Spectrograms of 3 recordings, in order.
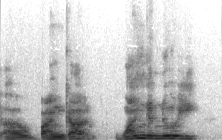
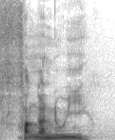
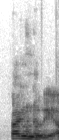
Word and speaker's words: Whanganui: And an unfortunate incident, in 1847, an English sailor accidentally shot a Maori, which started the Whanganui campaign in the New Zealand Land Wars. – Ooh, ouch. It's actually pronounced Whanganui. – Whanganui, okay, yep.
